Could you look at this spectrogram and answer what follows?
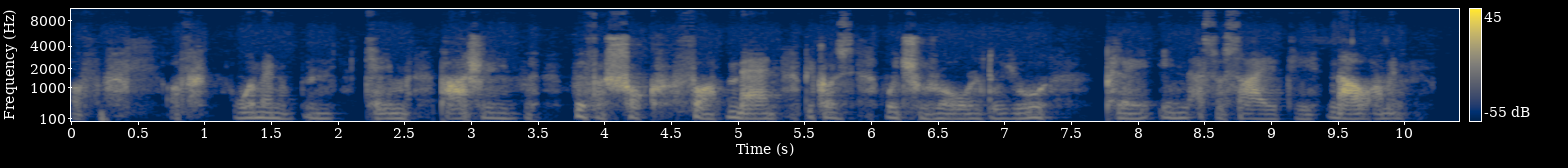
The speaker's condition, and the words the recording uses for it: Stuttering. However, and I will always like to record one, but of course, there are some issues like my stuttering and however,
